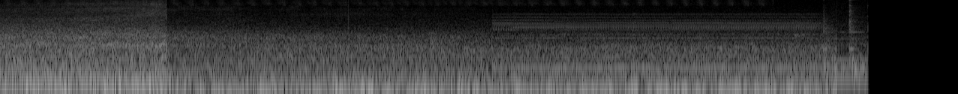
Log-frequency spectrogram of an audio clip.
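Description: Steady low rumbling noise, like wind or a distant engine. About three seconds in, a faint chord of steady high tones joins it, and everything cuts off abruptly just before the end.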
